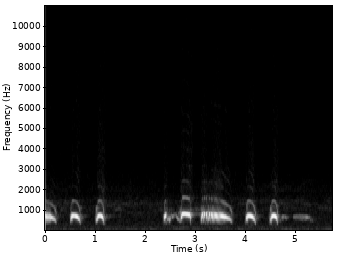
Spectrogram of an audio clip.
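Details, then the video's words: Spotted dove decoy bird cooing to compete with a rival, in a two-ending calling style: soft, low, hollow coos in short separate notes, then a pause, then a run of quicker coos with a longer drawn note, ending quietly. "Tiếng chim cu gáy thúc đấu với bổi nhanh về cội. gáy gọi hai hậu"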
